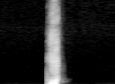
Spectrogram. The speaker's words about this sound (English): Damn, dude, that was a fucking rock solid fart right in the mic. That was pretty fucking impressive. Were you able to hear that? Pretty fucking impressive, man. Yeah, dude, it blew out the speakers.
